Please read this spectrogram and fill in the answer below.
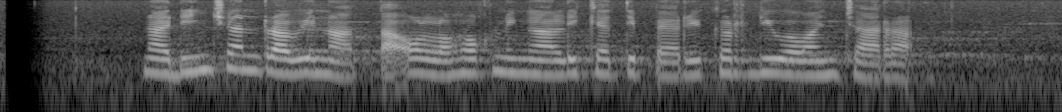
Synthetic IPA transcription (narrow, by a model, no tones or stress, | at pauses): nadiɲt͡ʃanrawinat̪a̰ʔɔlɔɦɔk̚niŋalikɛt̪ipɛɾikɨrdiwawaɲt͡ʃaɾa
